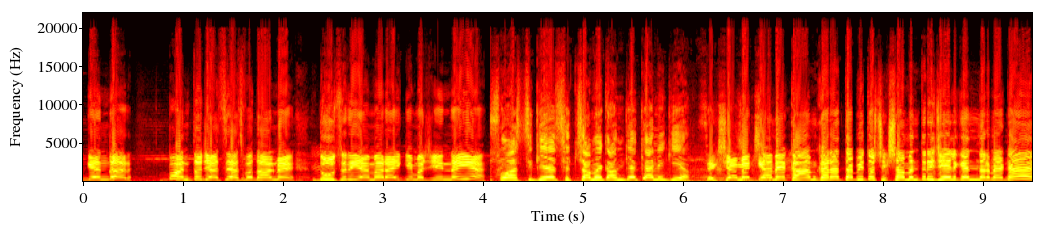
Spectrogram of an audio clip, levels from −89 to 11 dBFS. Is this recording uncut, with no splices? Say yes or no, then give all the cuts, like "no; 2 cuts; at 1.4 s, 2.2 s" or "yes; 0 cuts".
no; 1 cut; at 4.1 s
